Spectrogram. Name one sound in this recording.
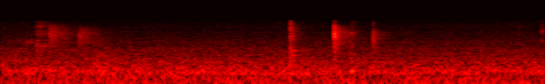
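Snooker balls click together on the table.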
